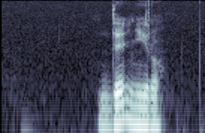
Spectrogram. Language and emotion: Russian, neutral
